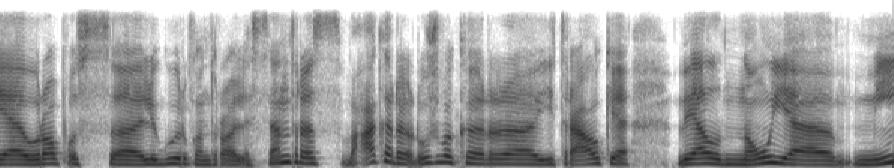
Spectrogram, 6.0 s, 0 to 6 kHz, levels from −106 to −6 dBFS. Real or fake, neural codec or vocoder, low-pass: real; none; 5.4 kHz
